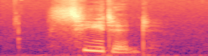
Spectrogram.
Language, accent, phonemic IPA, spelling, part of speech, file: English, US, /ˈsiːtɪd/, seated, adjective / verb, En-us-seated.ogg
- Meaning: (adjective) 1. Sitting 2. Of a woman's skirt, stretched out and baggy over the wearer's buttocks from much sitting while wearing the skirt 3. Fixed; confirmed 4. Located; situated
